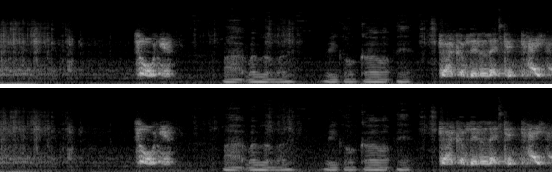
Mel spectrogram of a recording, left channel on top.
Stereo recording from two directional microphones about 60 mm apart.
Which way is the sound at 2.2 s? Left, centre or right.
Centre.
